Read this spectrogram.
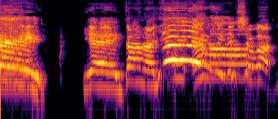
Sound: cheers

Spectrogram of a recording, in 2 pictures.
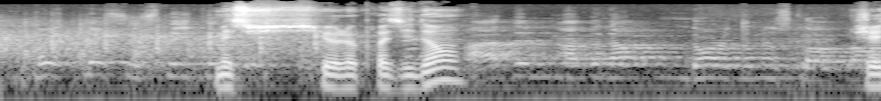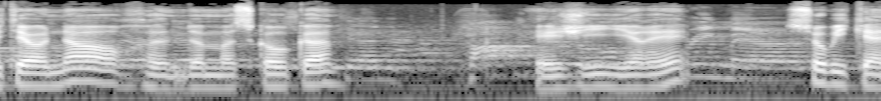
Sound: applause

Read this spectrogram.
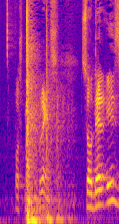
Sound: cupboard banging

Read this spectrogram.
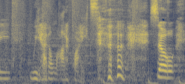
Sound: laughs

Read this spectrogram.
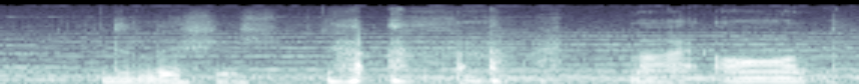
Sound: laughs

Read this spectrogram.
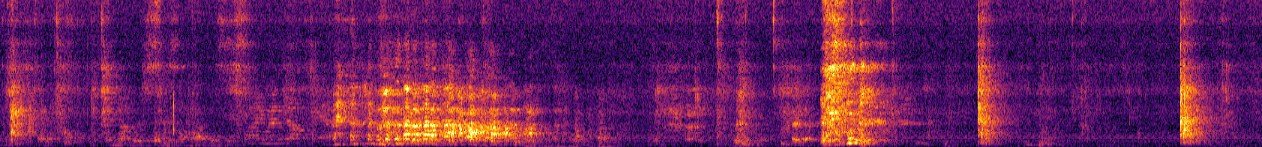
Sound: laughter

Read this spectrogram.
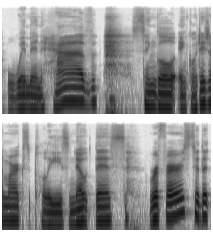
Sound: sigh

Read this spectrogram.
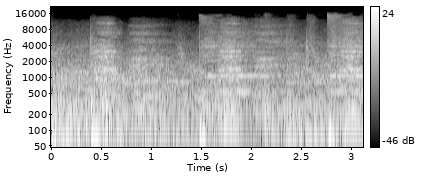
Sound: gasps

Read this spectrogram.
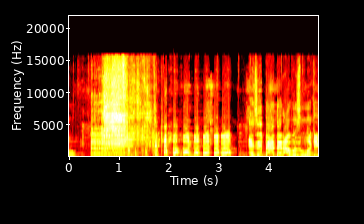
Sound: buzzer rings; laughs

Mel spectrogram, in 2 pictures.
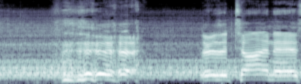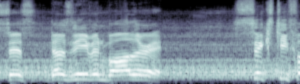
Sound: laughs

